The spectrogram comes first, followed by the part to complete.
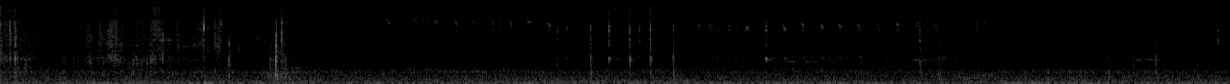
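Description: Marker pen scratching on a paper chart in quiet short strokes as bat shapes are colored in. A couple of soft knocks in the first few seconds.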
